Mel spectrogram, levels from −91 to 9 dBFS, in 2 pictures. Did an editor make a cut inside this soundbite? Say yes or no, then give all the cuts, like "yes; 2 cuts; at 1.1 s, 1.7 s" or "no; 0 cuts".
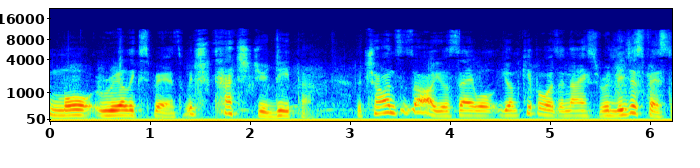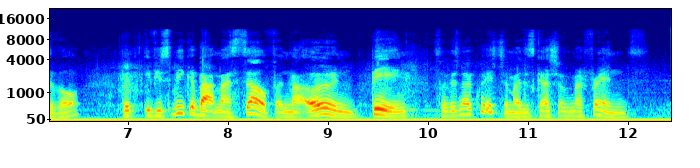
no; 0 cuts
